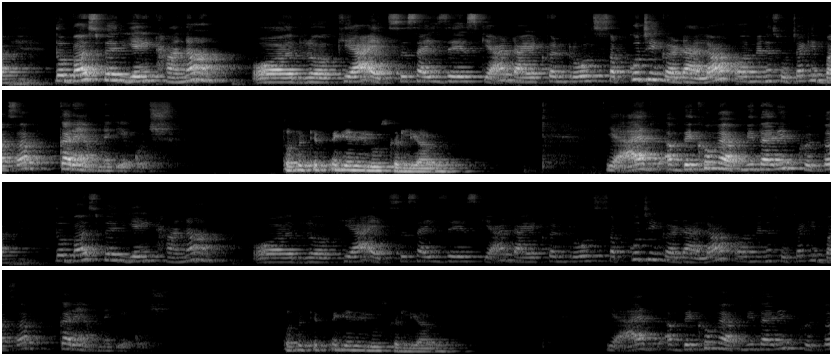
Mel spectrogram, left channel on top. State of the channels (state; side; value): quieter; right; 16.1 dB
